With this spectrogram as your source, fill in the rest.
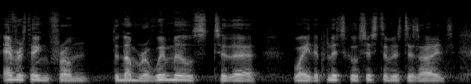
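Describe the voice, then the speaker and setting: A man with a British accent talks in a very deep, low voice. The recording is very clean, with a silent background. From England. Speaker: author. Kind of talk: interview.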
